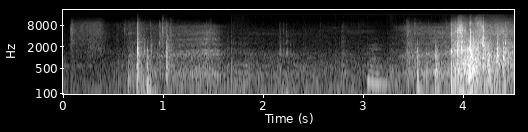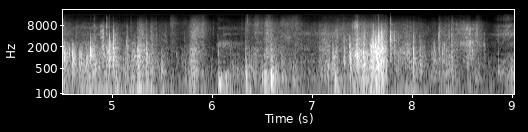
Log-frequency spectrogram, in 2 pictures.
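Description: Wrapping paper crinkles and rustles as it is handled.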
